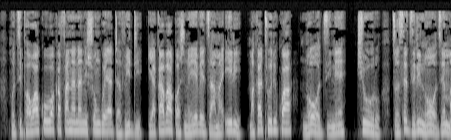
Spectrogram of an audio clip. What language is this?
Shona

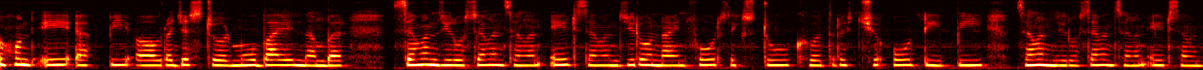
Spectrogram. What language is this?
Kashmiri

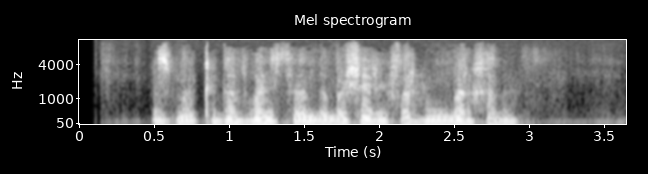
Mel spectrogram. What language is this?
Pashto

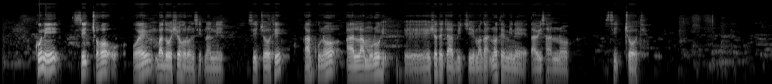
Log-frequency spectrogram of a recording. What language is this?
Sidamo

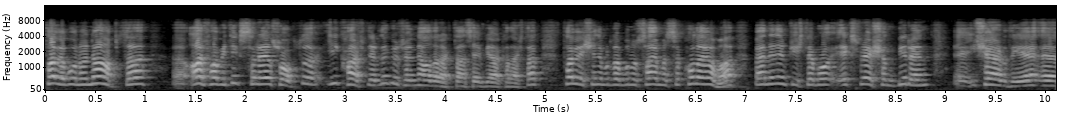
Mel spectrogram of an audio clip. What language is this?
Turkish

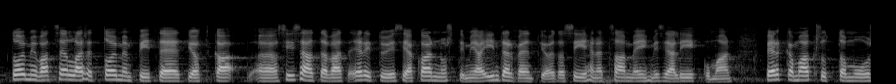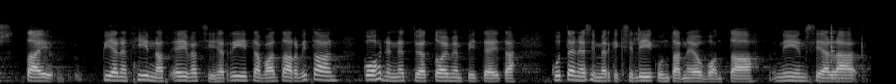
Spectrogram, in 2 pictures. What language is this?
Finnish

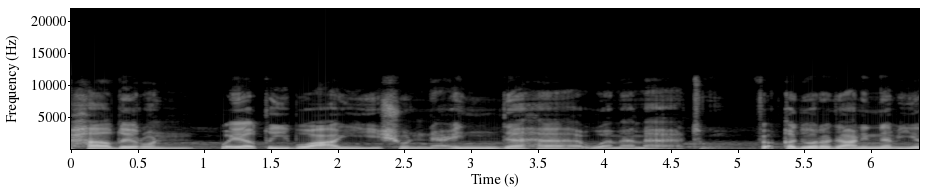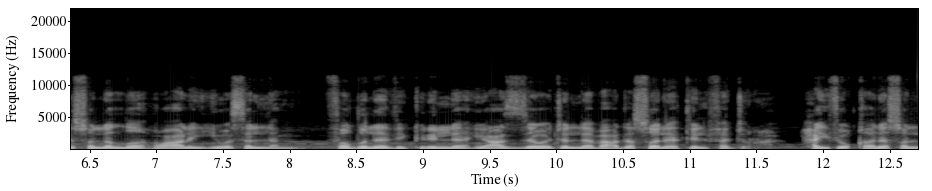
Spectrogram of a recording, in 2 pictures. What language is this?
Arabic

